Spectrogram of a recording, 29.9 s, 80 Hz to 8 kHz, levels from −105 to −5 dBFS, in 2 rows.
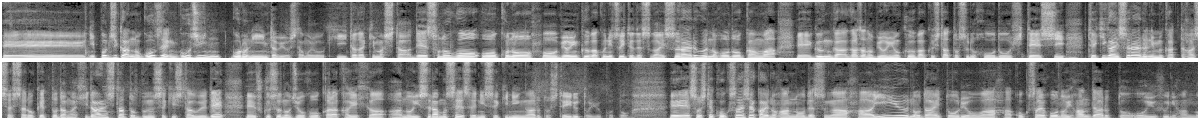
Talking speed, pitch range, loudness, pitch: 385 characters per minute, 110-150 Hz, -18 LUFS, 125 Hz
